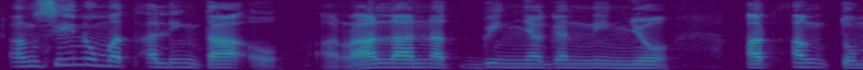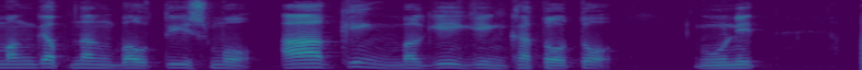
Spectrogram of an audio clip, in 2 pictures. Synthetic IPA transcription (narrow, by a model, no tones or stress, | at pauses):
ʔɐŋsiːnomɐt̪ʔɐliŋt̪aːʔo̞̰ʔɐ̰ɾaːlɐnɐt̪̚bɪnjɐɡanːɪɲjo̞ | ɐt̪̚ɐŋt̪ʊmɐŋɡap̚nɐŋbɐwt̪ismo̞ʔaːkɪŋmɐɡiːɡɪŋkɐt̪o̞ːt̪o̞ʔ | ŋuːnɪt̪̚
